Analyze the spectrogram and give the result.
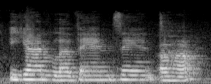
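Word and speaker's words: Iyanla Vanzant: Iyanla Van Zandt.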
